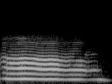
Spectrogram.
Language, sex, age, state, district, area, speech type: Assamese, female, 60+, Assam, Dibrugarh, rural, conversation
